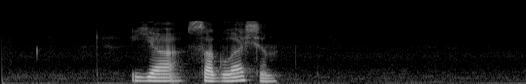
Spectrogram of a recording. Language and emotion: Russian, neutral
